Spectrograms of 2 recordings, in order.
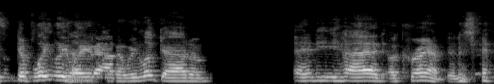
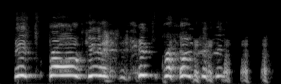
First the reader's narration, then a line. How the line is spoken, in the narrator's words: Ernie's laid out in the middle of the living room screaming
